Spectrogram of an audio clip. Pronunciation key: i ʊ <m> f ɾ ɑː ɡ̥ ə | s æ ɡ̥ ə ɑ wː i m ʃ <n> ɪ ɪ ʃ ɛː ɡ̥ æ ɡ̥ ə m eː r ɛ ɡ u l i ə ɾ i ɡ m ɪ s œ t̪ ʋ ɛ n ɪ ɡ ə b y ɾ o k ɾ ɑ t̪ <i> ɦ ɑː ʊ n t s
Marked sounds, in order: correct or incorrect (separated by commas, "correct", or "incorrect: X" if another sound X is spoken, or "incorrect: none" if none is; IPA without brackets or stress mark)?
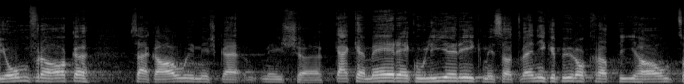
correct, incorrect: m, incorrect: iː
